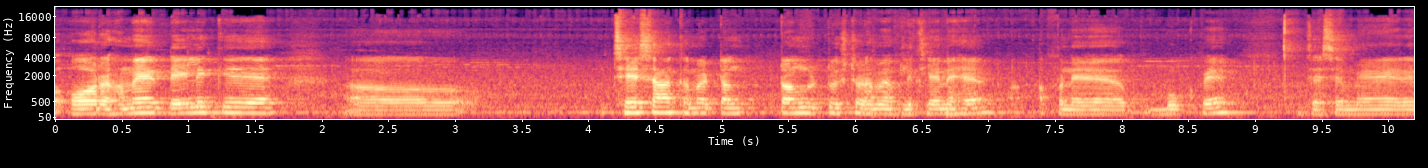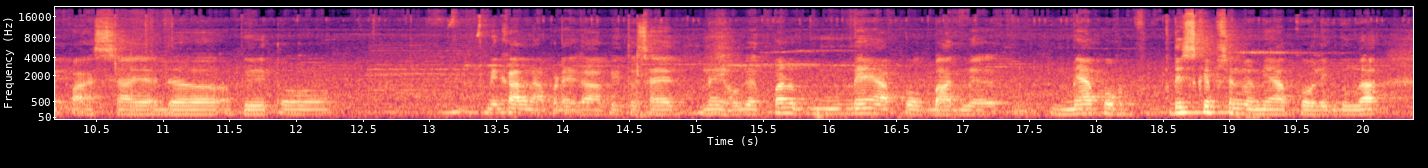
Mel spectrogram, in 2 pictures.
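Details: Hindi-speaking man with self-reported stammer, practising daily with tongue twisters; some words come out unclear; stuttering.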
